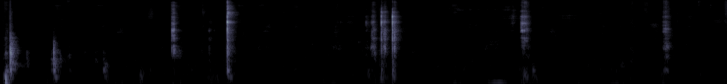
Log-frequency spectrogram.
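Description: A knife taps and scrapes on a wooden board while cutting dough.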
